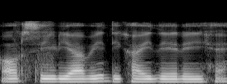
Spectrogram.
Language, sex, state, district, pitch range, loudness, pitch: Hindi, male, Himachal Pradesh, Shimla, 125-130 Hz, -15 LUFS, 130 Hz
